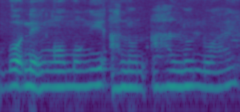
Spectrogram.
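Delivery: low, soft Solo-style reply; mild low soft Javanese husband. Retold or imitated. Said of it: "Orang Solo kalau ngomong nadanya turun terus".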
